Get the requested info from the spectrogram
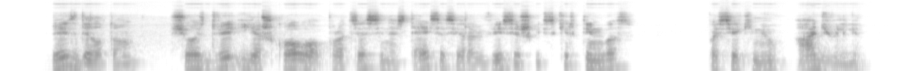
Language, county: Lithuanian, Šiauliai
